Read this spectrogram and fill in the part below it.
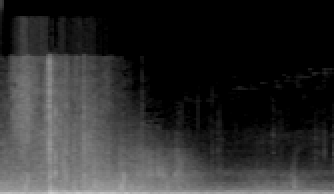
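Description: A booming Confringo spell blast from the video game Hogwarts Legacy, a loud fiery explosion that hits at once and then rumbles and fades over a few seconds, with no voices.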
